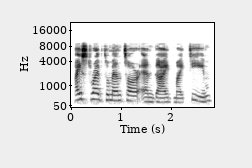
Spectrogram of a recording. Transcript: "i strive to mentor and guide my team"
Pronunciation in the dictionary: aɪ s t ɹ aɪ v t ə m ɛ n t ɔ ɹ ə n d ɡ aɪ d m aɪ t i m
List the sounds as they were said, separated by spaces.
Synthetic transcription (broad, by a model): aɪ s t ɹ aɪ b t ə m ɛ n t ɔ ɹ ə n d ɡ aɪ d m aɪ t i m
